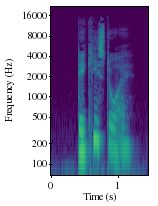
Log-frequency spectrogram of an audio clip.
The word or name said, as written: dækhistorie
